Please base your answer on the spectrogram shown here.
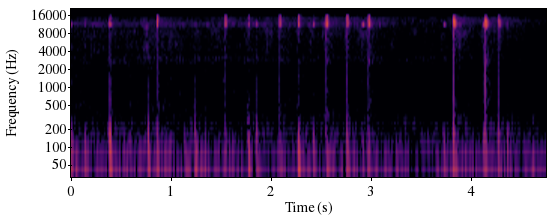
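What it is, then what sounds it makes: Glass hourglass tapped. Fingertips in a fingerless glove tap repeatedly on the bulb of a clear, hollow glass hourglass whose top bulb is mostly empty. Each tap is a short, sharp tick with a thin high glassy ring that fades almost at once, over a quiet low background hum.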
